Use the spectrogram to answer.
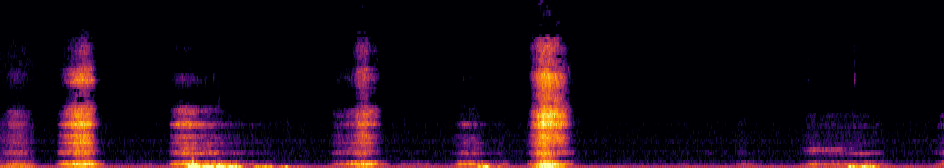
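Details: Suppressed sneezing during an allergy flare, sneezes held back: three forceful, muffled sneeze bursts with sharp breaths drawn in between, and room hum in the background.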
